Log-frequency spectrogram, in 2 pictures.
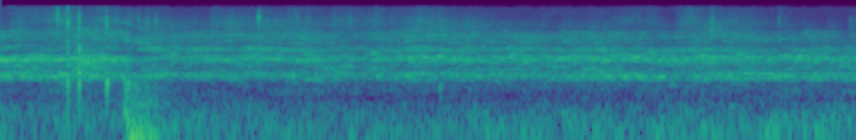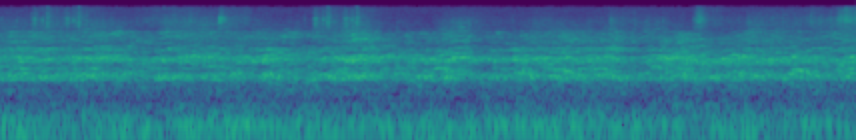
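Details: Snohomish snow geese, a crowded chorus of nasal honks running without pause, opened by a brief thump near the start, with low background rumble.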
